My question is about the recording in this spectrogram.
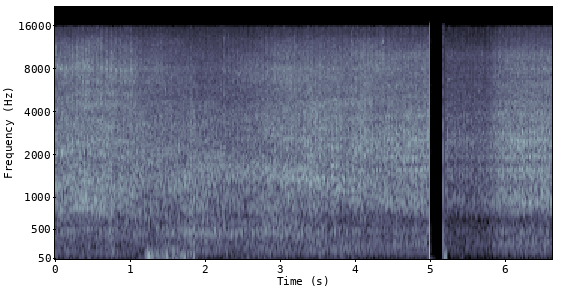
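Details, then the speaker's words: Craftsman push mower with Briggs & Stratton Quantum engine after winter storage, primed and started. Smooth, even drone at steady speed without surging or hunting; healthy governed running. "that sounds great now but that's how the engine's supposed to sound like that sounds fantastic yeah that and dissension sounds great rpms why"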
